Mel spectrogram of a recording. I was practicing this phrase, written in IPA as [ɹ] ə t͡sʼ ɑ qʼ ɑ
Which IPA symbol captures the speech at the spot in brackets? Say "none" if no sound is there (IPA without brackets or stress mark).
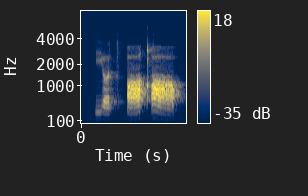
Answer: j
